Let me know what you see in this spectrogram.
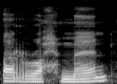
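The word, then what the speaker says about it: الرحمن: জজমলা হা কে ধরবে হার উচ্চারণ হলকের মধ্যখান থেকে উচ্চারণ করে পড়তে হবে কারণ হার মাখরাজ হলকের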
